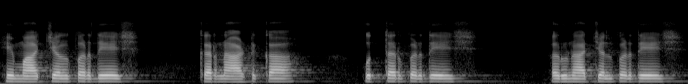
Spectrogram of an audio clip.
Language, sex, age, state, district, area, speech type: Punjabi, male, 18-30, Punjab, Shaheed Bhagat Singh Nagar, urban, spontaneous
